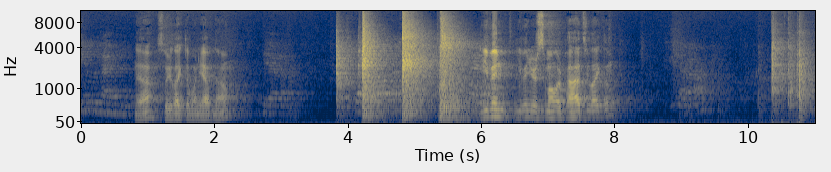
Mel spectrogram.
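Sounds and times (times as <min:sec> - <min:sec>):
thumps: 0:03.8 - 0:06.0.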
